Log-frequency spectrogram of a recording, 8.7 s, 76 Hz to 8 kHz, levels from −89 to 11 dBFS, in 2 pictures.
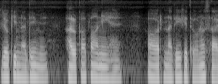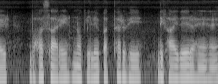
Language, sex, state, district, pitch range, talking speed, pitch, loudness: Hindi, male, Madhya Pradesh, Umaria, 100-110 Hz, 135 wpm, 105 Hz, -21 LUFS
